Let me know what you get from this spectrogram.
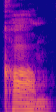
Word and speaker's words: calm: Calm – спокойный. Спокойный, умиротворенный – это calm. Буква L здесь не читается в этом слове, а A читается звуком A – calm.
